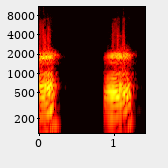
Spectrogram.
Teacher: A gente tem que pronunciar esse Chevá, tem que pronunciar aqui como sendo a vogal E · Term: Chevá vocálico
